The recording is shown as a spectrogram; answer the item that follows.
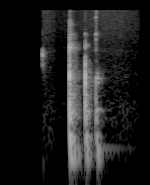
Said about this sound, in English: I'm just going to sit here and enjoy my beverages. Yes, that's plural. Hey, there's a crack open.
